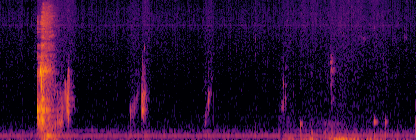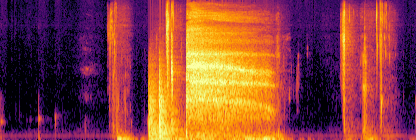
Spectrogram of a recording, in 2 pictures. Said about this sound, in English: Okay, I'm just going to take my nice little sip.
